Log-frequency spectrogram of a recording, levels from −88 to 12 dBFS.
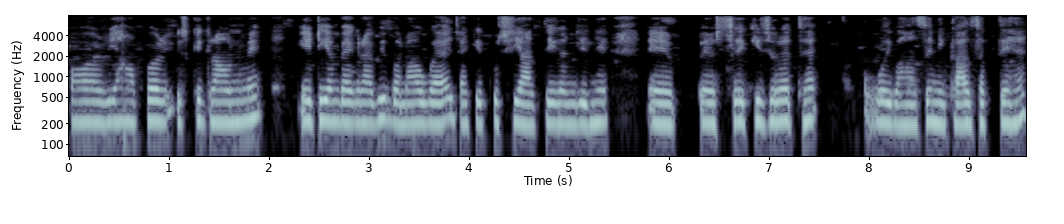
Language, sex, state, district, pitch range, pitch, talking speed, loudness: Hindi, female, Bihar, Darbhanga, 205-220 Hz, 210 Hz, 175 wpm, -17 LUFS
